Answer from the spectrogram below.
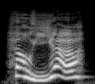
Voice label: nice job, teengirl; survivor voice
